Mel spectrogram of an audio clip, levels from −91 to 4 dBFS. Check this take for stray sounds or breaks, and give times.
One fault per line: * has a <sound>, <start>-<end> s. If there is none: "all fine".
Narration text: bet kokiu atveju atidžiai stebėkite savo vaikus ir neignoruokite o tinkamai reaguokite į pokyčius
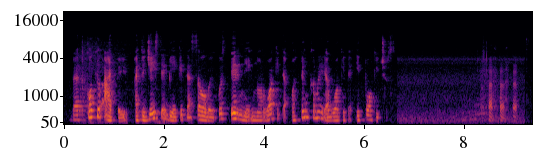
* has a laugh, 8.0-9.1 s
